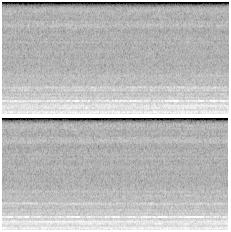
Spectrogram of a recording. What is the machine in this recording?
fan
